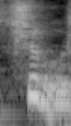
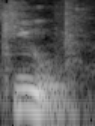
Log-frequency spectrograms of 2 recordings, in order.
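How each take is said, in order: First: The word starts with a ch sound. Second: The word starts without a ch sound. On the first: The speaker calls it right. "It will be pronounced as Chu. So the Q in Chinese sounds like a C H" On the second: The speaker calls it wrong. "It's not actually pronounced Q"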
